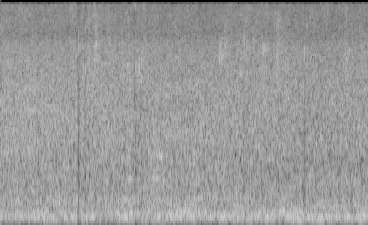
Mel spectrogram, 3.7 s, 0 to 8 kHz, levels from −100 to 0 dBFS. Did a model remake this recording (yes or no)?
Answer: no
